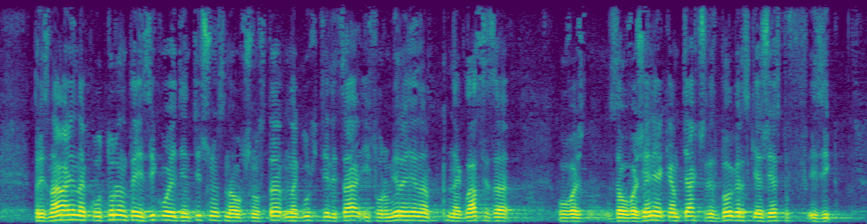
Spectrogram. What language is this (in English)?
Bulgarian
